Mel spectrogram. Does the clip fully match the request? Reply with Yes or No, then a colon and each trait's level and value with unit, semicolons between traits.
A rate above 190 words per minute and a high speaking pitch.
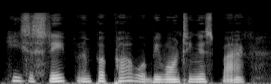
No: average, 200 wpm; low, 125 Hz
